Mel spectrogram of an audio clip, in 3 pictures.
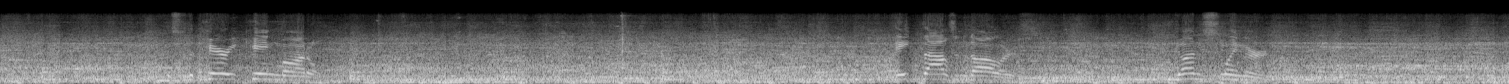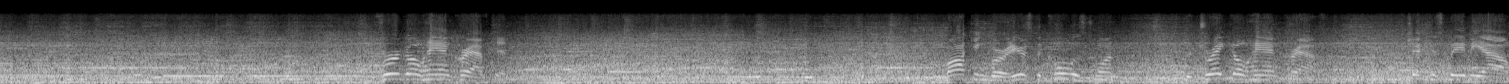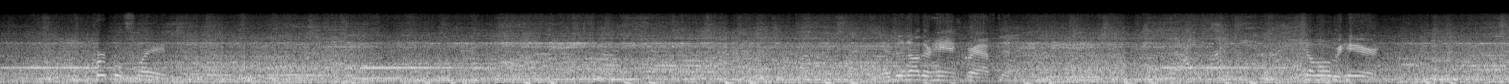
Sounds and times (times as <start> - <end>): Guitar: 0.0 - 45.2
Speech: 1.7 - 3.2, 8.9 - 10.3, 11.7 - 12.7, 18.9 - 20.2, 24.5 - 26.3, 26.9 - 28.4, 29.2 - 30.2, 31.1 - 31.9, 38.9 - 40.6, 41.7 - 44.0.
